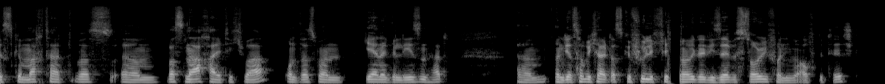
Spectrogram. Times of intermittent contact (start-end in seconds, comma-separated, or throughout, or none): 6.68-6.82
